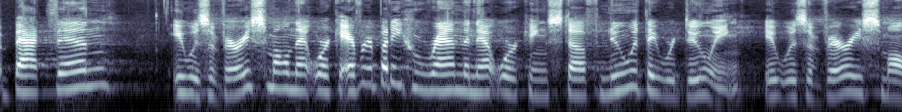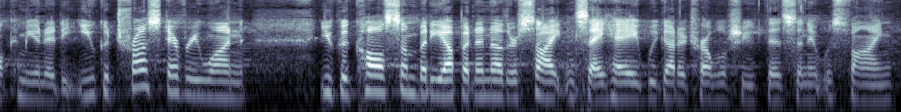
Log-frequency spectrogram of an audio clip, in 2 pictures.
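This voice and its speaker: An older woman with a Texan accent delivers a keynote from a conference stage, wry and candid, swearing now and then. Her voice is bright and forward, and it rings with the long reverb of a large hall. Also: medium pitch, fairly quick. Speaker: keynote speaker.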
